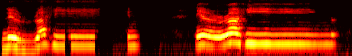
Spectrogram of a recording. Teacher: Okay, so what you're doing is when you're making the meme sound, you're opening your lips again. Don't. Just close your lips and stop the air.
